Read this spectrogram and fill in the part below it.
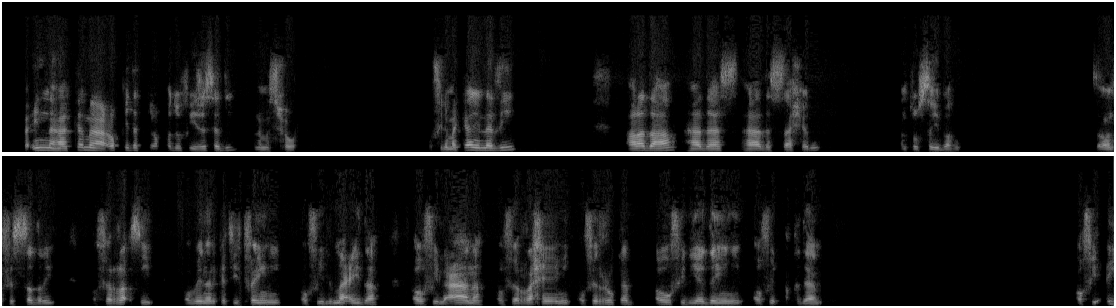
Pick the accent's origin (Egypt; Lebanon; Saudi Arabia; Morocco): Morocco; وهو يسمى بالدارجة عندنا في المغرب بالتقاف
